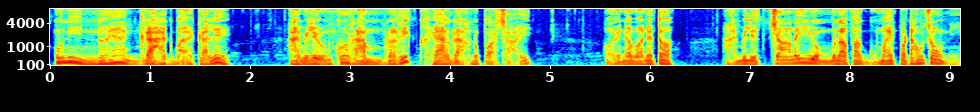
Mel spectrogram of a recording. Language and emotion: Nepali, fearful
